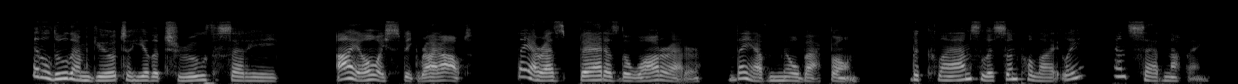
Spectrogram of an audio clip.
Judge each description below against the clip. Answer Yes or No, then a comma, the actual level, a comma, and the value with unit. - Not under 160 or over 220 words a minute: Yes, average, 165 wpm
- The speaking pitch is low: No, medium, 185 Hz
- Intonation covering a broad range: No, average, 4.0 semitones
